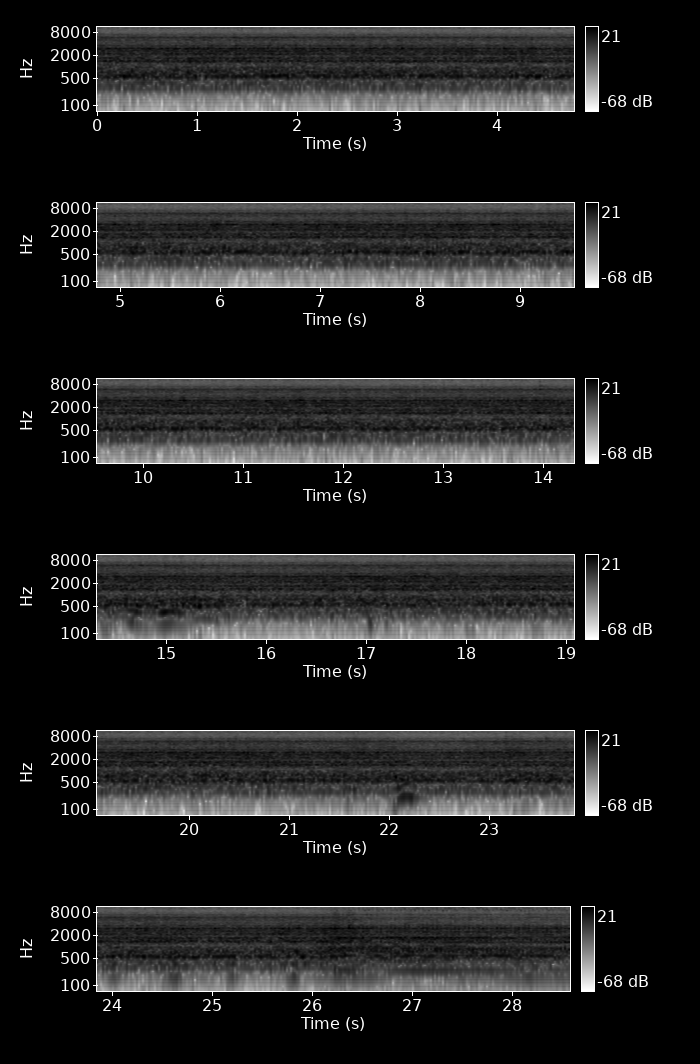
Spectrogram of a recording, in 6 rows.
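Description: Indexable end mill with APMT 1003 carbide inserts milling steel on a CNC mill, a 1 mm deep cut at 125 mm a minute. It makes a loud, steady cutting noise over the spindle's whine, and the tone shifts near the end.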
